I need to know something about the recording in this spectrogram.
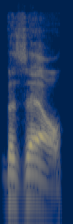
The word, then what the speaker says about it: Bazzel: I think it's m I think it's pronounced bazelle but it's b a zz l pretty darn close I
